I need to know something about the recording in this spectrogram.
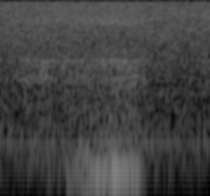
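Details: Soft, brief, low buzzing snore in a quiet room from Molly, a sleeping dachshund (sausage dog).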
